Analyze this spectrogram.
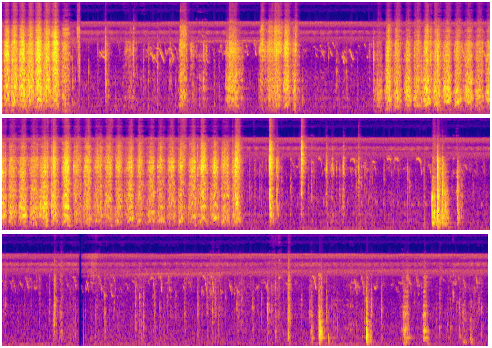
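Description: Hand saw cutting in quick back-and-forth strokes: a short spell at the start and a longer one of several seconds mid-way. Several separate knocks follow.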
